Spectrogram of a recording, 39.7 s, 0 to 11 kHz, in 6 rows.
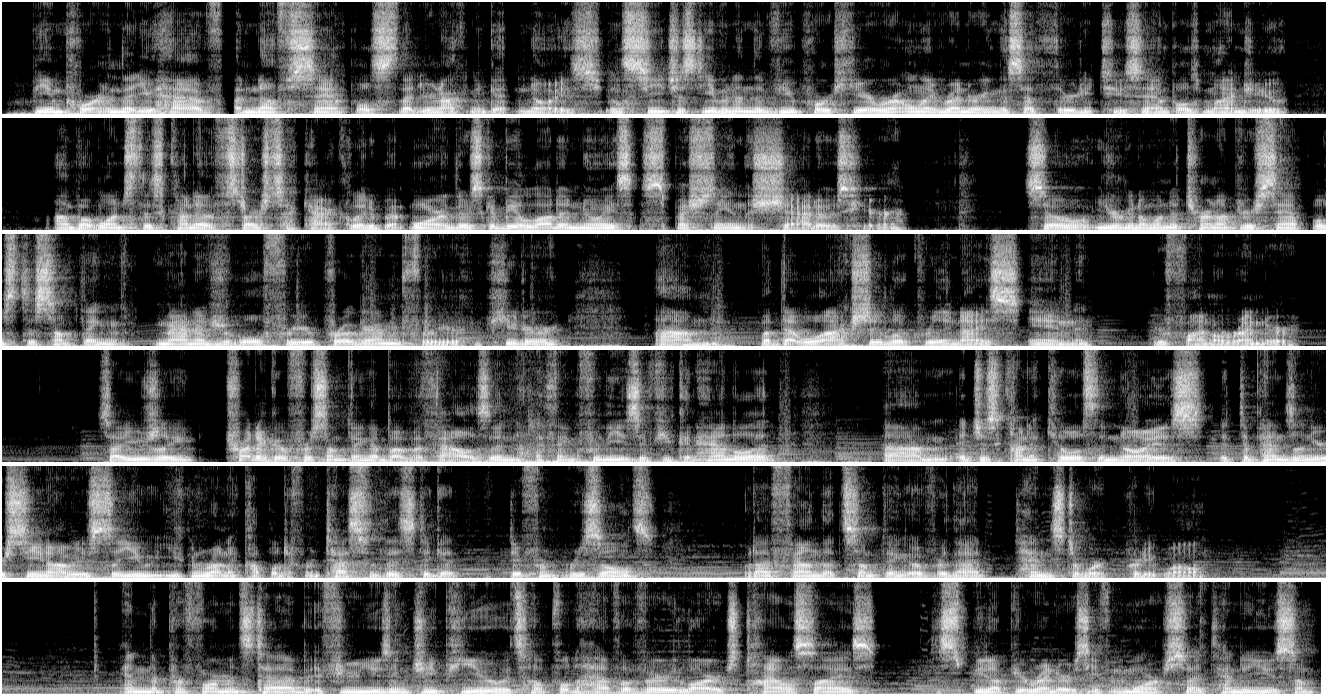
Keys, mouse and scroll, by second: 3.0 scroll up 6, 11.2-12.9 scroll down 6, 12.9-16.7 drag, 15.3 0, 19.9-23.0 scroll down 1, 30.7-31.3 scroll down 1, 31.3-33.3 scroll down 9, 33.3 click, 35.0 click, 39.0 click.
